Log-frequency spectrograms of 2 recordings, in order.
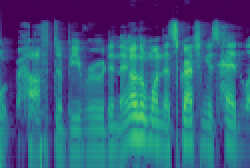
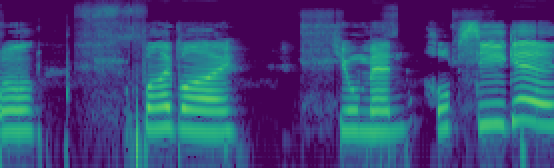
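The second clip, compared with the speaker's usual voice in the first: simple-minded brute voice, higher pitch; 10 semitones higher than usual. Voicing the dumb one, who offers to help pick herbs: dumb brute voice. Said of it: "the dumb one".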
